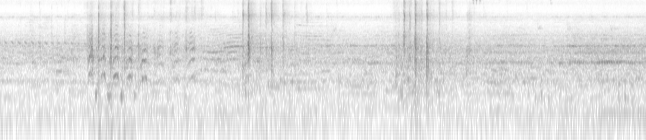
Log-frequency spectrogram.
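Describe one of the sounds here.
Pigeons flap their wings loudly as they land close by.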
